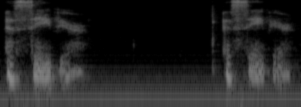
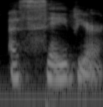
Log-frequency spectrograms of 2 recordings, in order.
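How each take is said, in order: First: Whispered "a Savior", no voice at all. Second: Low and soft, held back. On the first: Preacher whispering "a Savior" to the room. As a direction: let "a Savior" fall to a bare whisper. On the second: Preacher softly naming the Savior. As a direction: say it gently, almost under the breath. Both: Acted.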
